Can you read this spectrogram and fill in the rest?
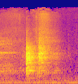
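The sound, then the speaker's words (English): Two quick scraping knocks as a heavy wooden main door panel is shifted and set back into place, the second slightly softer, with no voices. “I think we're ready to get the main door panel back into place.”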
